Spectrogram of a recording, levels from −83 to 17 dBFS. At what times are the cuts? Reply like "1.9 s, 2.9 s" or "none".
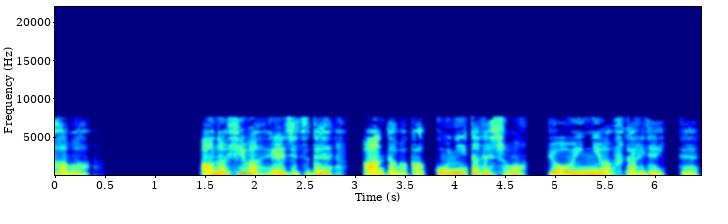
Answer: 4.8 s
